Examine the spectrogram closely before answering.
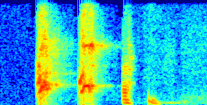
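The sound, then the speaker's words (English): A dog barks four times in quick succession, sharp, mid-pitched barks with the last two shorter and lower, leaving a faint tail afterward. “Go take the damn dog for a walk, man.”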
